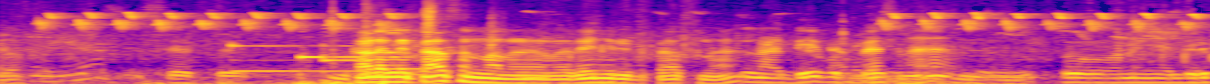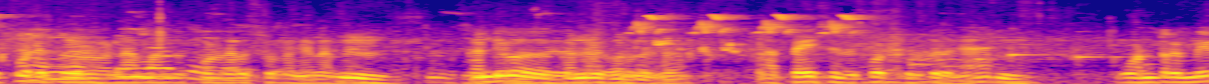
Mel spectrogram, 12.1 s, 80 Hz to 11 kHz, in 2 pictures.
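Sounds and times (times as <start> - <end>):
man talking: 1.2 - 12.0.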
